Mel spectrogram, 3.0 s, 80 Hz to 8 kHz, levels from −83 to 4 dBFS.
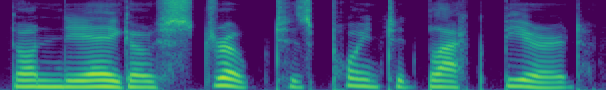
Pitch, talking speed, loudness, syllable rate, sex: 195 Hz, 140 wpm, -16 LUFS, 3.5 syllables/s, female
